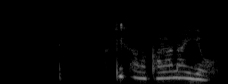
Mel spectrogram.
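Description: A young woman speaks close to a phone microphone in a high, sing-song voice.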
